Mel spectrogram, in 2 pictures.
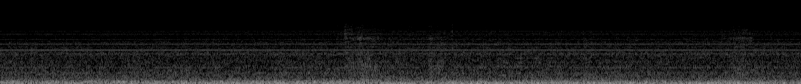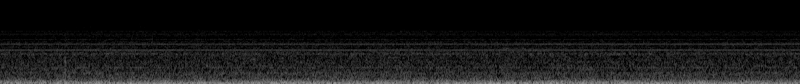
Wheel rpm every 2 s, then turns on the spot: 0, 0, 0, 0, 0, 0, 0, 0.
none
